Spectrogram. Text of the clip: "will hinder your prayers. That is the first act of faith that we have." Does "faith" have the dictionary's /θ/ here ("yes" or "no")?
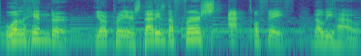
yes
